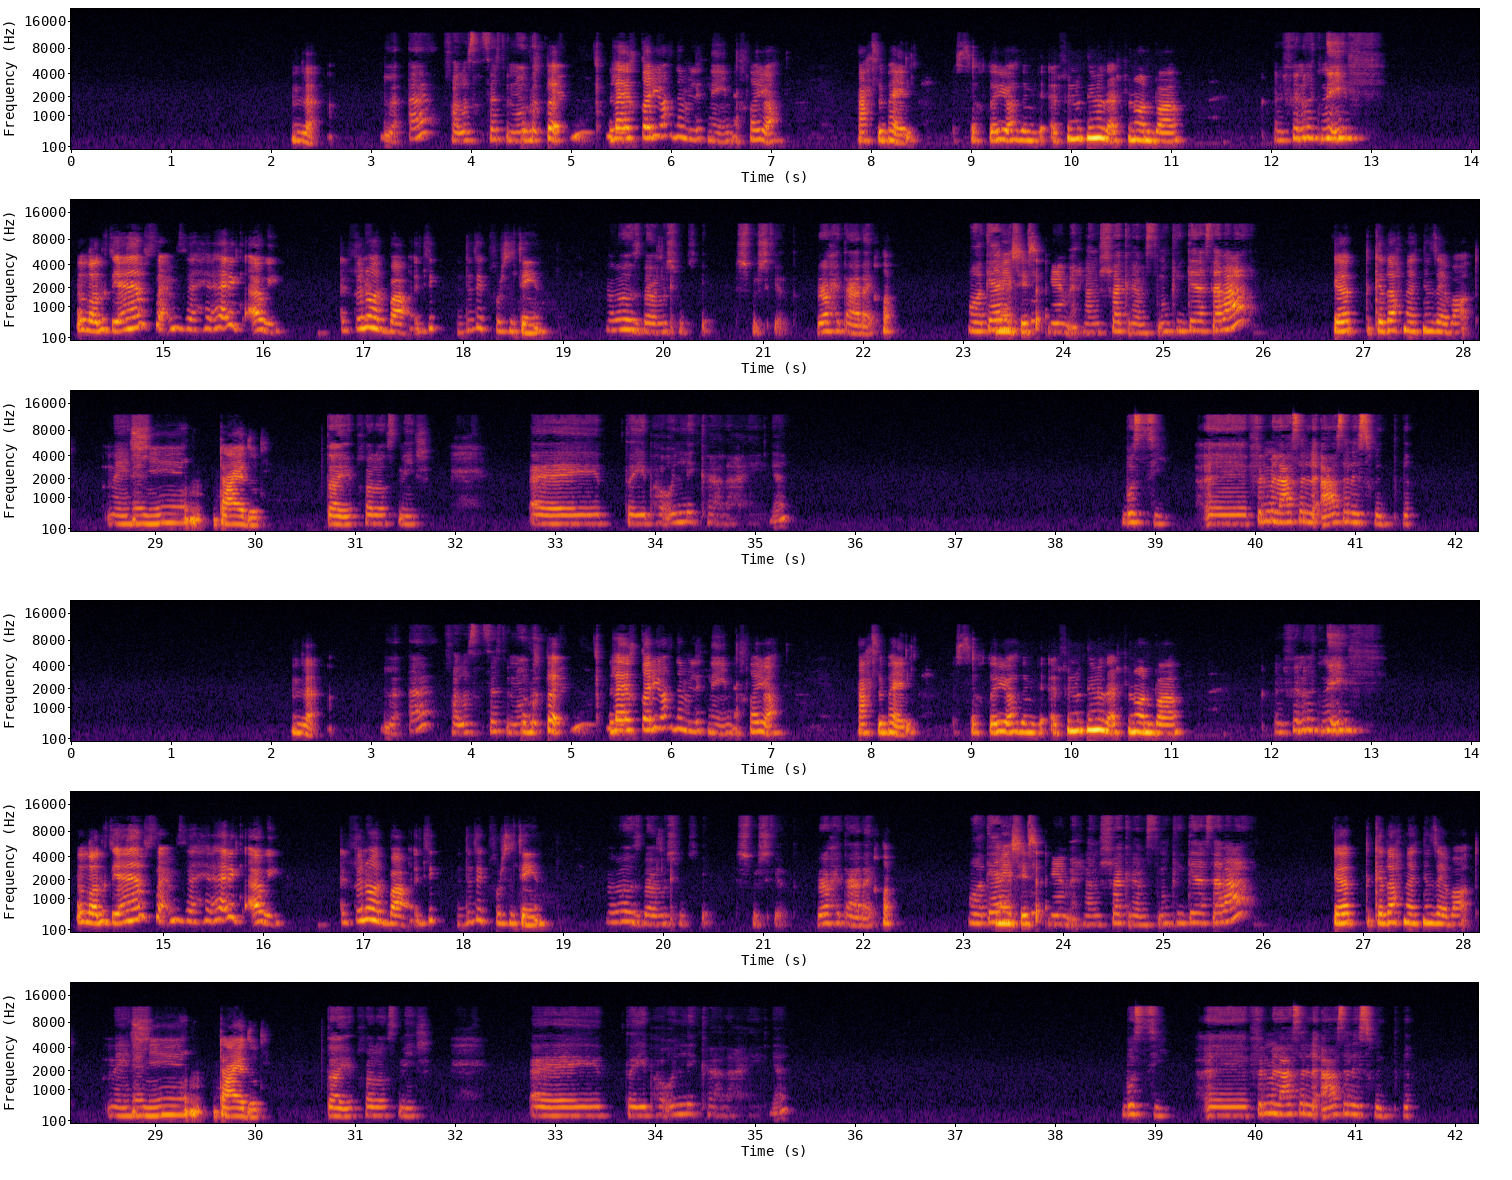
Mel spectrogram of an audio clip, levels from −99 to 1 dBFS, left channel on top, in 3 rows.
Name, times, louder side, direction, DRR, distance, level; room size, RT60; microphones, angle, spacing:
voice 1, 3.1-4.7 5.0-5.6 12.0-13.0 19.4-20.1 20.8-21.2 21.6-22.1 23.1-23.5 23.9-25.9 28.5-28.9 30.7-31.7 32.0-32.2 32.8-34.9 35.2-35.3 38.7-39.1 39.4-41.5, left 3 dB, 60° left, 0.6 m, -29 dB
voice 2, 4.5-4.9 5.4-7.1 7.9-8.4 9.0-11.1 14.1-16.2 16.8-17.7 18.0-18.8 23.3-23.7 26.7-28.0 28.8-30.0, right 1 dB, 10° right, 0.6 m, -21 dB
3.8 x 2.3 x 3.1 m
head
